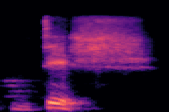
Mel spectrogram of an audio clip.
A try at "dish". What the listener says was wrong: It was the I sound.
